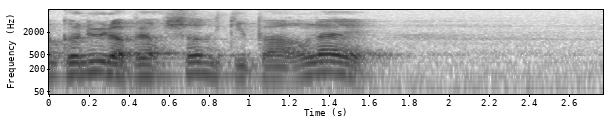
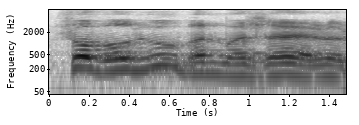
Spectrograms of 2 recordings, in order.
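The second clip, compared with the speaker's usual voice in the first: higher, louder burst of alarm; alarmed urging; 4 semitones higher, 6 dB louder than usual. A narrator's reading. Courrapier begs mademoiselle to flee, alarmed. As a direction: urge her to flee at once.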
